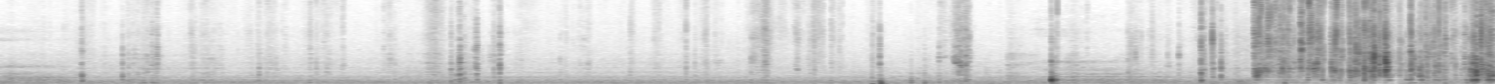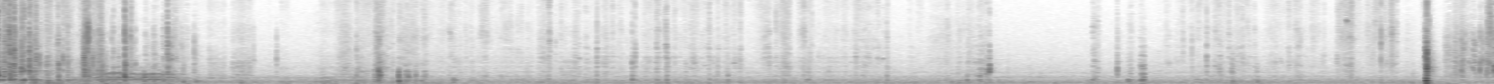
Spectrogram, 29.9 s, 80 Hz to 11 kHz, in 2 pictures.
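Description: Foil wrapper of a 2009 Topps Update & Highlights baseball card pack crinkling and tearing open, loudest from about twelve to sixteen seconds in. Before and after it come scattered soft clicks and flicks of cards being handled and flipped through, over a faint steady hum.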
